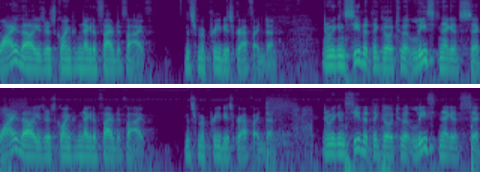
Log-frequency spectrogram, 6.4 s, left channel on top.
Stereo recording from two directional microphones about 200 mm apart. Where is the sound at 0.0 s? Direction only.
45° left (ahead or behind).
